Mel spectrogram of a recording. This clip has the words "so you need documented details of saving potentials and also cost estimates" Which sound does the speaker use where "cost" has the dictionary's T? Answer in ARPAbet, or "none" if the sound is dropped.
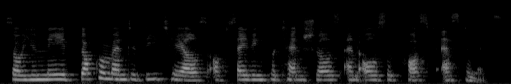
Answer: T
